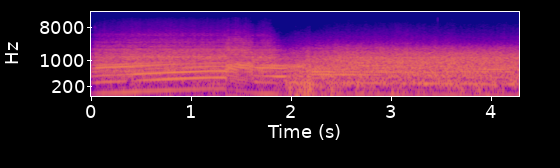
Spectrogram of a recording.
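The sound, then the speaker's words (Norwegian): A Maserati Grecale Trofeo SUV with 530 horsepower, weighing just over two tonnes, revs hard and accelerates, its rising harmonic whine climbing through the gears, then settling into a loud, steady roar with no voices. “Flytter dette beistet på litt over to tonn til 100 km i timen på fire sekunder.”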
